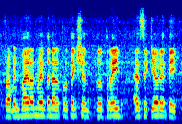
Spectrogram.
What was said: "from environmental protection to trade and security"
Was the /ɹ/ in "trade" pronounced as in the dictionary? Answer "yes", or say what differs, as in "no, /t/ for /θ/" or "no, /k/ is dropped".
yes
